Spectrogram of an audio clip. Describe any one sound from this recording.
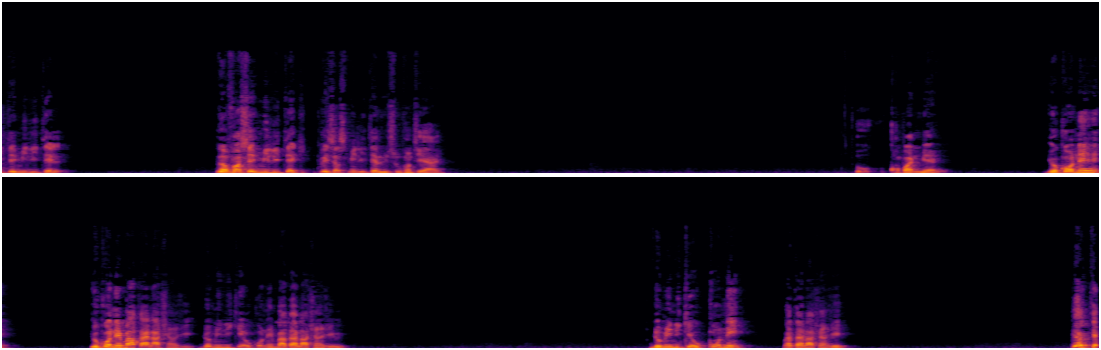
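A man speaks calmly and close up, in short phrases with pauses between them.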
